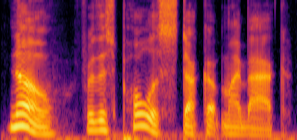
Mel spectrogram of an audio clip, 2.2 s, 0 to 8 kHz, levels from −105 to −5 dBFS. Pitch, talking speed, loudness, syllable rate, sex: 120 Hz, 240 wpm, -21 LUFS, 4.4 syllables/s, male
